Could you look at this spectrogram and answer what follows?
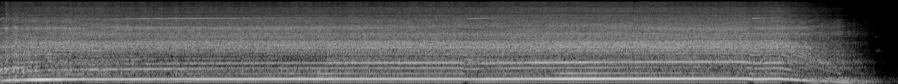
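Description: A Kambrook 1.5L blender making a smoothie whirs steadily at high speed with a strong constant motor hum, then winds down and stops near the end.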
